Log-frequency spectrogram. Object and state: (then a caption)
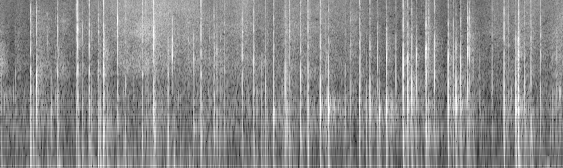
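Plastic zip pouch. Long manicured nails tap and scratch a medium, iridescent holographic PVC zip pouch with purple edging while hands squeeze it; the pouch looks empty and is hollow and flexible. The result is a rapid run of sharp, dry clicks over a steady bed of crinkling plastic, with brief bright snaps that stop almost instantly.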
